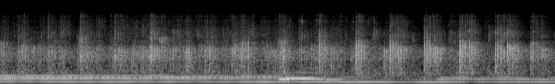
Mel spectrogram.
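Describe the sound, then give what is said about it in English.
A crowd applauds steadily for several seconds, a dense patter of many hands clapping at a fairly even level, with a low steady hum droning underneath. “Let's give her a clap, shall we?”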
